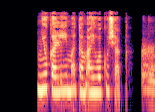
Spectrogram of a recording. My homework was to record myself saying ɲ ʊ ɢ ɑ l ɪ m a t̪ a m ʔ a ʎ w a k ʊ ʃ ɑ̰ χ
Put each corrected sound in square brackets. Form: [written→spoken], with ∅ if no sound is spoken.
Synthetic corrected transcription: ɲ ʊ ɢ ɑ l ɪ m a t̪ a m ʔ a [ʎ→j] w a k ʊ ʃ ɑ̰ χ

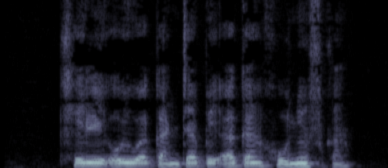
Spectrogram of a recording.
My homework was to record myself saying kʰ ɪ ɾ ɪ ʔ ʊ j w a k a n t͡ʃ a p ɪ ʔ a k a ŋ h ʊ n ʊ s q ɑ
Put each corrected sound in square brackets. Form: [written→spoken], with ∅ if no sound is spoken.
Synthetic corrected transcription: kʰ ɪ [ɾ→ʎ] ɪ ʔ ʊ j w a k a n t͡ʃ a p ɪ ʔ a k a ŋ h ʊ [n→ɲ] ʊ s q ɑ

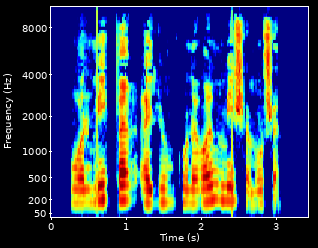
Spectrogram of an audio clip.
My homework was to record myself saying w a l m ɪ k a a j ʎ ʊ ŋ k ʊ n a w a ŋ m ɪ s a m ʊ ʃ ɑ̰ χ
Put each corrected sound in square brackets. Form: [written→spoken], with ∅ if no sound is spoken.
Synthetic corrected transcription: w a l m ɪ [k→p] a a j ʎ ʊ ŋ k ʊ n a w a ŋ m ɪ [s→ʃ] a m ʊ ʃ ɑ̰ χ

